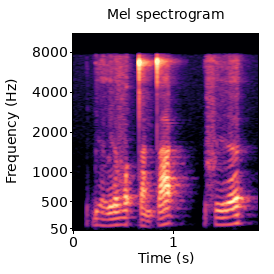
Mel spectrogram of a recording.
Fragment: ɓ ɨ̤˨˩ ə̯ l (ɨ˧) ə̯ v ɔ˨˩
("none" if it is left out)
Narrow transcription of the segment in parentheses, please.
ɨ˧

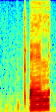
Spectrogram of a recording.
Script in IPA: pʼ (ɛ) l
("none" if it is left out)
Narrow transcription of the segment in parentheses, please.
ɛ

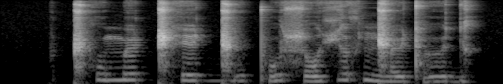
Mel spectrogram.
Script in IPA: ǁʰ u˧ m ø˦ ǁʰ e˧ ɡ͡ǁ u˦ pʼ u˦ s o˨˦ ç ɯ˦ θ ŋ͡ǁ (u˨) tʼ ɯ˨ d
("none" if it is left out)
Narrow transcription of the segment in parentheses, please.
ø˨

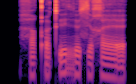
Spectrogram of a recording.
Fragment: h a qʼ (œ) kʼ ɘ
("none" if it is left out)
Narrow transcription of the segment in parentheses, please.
œ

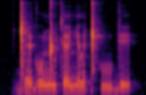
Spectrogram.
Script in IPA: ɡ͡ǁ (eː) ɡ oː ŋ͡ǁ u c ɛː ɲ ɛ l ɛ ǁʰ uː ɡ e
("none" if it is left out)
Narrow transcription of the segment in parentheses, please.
ɛː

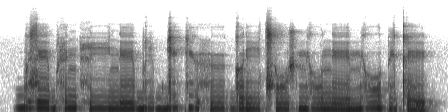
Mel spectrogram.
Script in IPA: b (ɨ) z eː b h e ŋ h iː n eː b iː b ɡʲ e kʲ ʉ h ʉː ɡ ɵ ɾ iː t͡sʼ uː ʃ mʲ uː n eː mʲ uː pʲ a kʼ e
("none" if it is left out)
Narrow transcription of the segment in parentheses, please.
ʉ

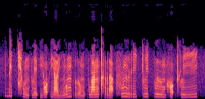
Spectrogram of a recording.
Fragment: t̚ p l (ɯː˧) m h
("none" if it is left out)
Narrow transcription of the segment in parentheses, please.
ɯː˧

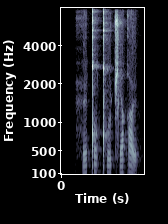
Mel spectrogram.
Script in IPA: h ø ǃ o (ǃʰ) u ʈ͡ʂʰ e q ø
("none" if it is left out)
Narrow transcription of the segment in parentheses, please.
ǃʰ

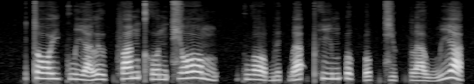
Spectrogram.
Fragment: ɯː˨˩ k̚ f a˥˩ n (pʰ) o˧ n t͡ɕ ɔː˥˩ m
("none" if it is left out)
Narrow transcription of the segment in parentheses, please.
kʰ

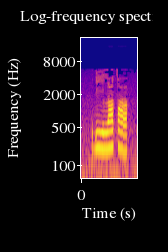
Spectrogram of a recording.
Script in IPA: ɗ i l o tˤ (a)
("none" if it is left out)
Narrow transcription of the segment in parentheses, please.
ɑ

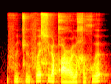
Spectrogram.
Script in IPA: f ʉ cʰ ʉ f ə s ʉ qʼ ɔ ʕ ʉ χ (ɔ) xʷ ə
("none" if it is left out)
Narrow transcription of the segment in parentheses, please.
ə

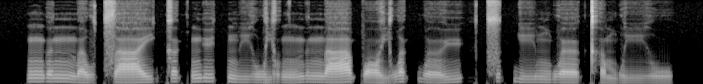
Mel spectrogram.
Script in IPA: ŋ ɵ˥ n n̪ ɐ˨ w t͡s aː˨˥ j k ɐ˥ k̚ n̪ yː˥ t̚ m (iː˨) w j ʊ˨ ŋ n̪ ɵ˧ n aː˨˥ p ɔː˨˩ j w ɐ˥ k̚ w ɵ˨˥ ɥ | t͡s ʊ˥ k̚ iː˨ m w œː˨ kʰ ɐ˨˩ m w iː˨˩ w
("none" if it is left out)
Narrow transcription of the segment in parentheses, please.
iː˨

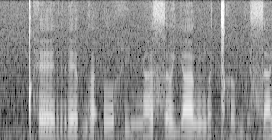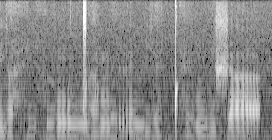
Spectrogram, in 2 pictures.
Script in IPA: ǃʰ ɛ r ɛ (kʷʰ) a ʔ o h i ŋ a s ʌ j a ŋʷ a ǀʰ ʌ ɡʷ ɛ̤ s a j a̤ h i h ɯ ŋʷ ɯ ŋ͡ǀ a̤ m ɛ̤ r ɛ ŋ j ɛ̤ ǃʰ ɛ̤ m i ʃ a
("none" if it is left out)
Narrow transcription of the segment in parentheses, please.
ɡʷ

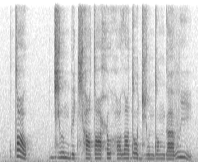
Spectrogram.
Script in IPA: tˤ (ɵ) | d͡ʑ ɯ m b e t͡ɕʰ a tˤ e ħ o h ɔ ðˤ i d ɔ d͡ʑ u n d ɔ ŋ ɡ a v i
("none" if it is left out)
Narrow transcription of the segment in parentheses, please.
o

